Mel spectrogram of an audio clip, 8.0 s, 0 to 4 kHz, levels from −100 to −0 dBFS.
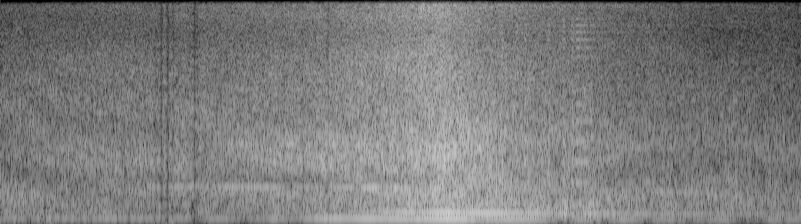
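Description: From 1.54 to 1.99 s, repeated packet loss occurs: six gaps open in the audio and concealment stretches the preceding sound, so the audio turns choppy with pieces missing.

At 5.01 to 5.73 s, a nearby 2G phone's GSM signalling bursts are rectified by the audio circuit, giving galloping ticks and short 217 Hz buzzes nearly as loud as the sound.

From 5.76 to 6.81 s, a nearby phone's call transmission brings GSM phone buzz: a steady, raspy 217 Hz tone rich in harmonics, about 13 dB below the sound, over band-limited audio with nothing above 4 kHz.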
